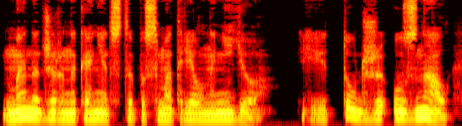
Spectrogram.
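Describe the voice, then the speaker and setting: A man with a lowish voice reads an audiobook in a measured, dramatic manner. The sound is dry and close, with no room around it. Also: darkish tone, no echo. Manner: measured, dramatic reading, voices characters in dialogue. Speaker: audiobook narrator. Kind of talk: scripted narration with character voices.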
